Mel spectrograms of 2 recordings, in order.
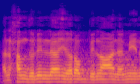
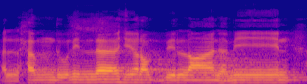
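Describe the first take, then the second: First: It is recited quickly. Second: It is recited at a medium pace. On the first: "Hadar itu cepat" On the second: "Itu sedang. Tartil lah"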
